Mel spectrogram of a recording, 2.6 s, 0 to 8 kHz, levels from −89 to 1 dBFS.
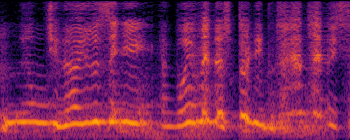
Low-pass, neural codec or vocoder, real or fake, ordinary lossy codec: none; codec, 16 kHz, 0.5 kbps, FunCodec, trained on Chinese and English, 25 frames a second; fake; none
